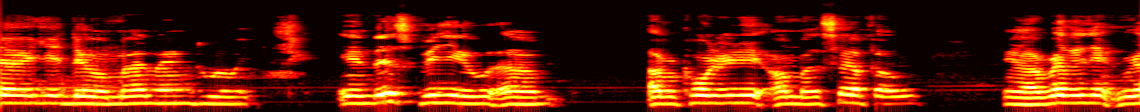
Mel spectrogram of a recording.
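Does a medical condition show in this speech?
Yes: cerebral palsy.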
